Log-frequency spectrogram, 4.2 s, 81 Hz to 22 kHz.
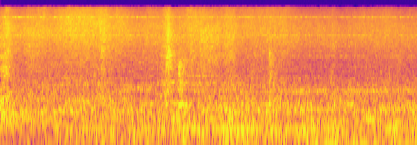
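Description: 2006 KONE MonoSpace machine-room-less traction elevator travelling down: a steady low hum and rumble of the ride heard inside the cab, with a few faint ticks.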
